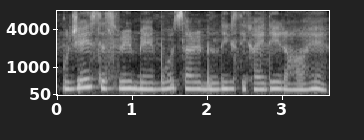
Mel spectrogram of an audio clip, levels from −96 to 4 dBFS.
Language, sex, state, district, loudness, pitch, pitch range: Hindi, female, Arunachal Pradesh, Lower Dibang Valley, -20 LUFS, 240 Hz, 225-250 Hz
